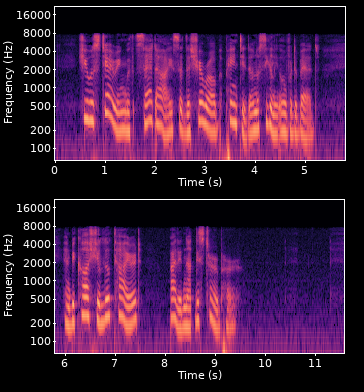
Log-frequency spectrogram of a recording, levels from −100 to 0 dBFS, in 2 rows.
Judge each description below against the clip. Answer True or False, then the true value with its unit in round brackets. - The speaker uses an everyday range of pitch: False (6.0 semitones)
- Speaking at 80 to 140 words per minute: True (135 wpm)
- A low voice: False (205 Hz)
